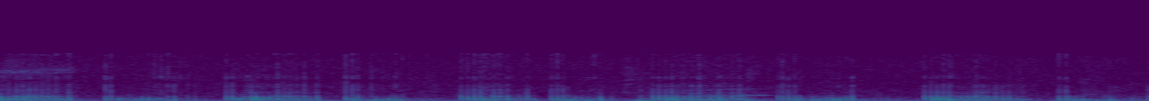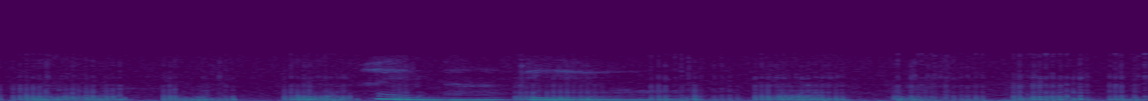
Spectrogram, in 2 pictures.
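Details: A cat purring, a low rhythmic rumble pulsing in long breaths about once a second, with a brief higher whine near the end.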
